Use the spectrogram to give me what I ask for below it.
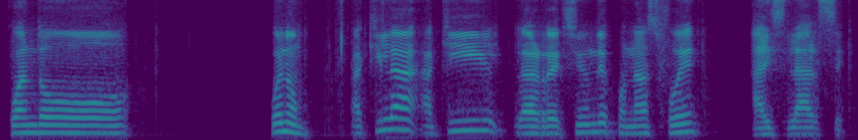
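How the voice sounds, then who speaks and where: In a church hall, a man with a high-ish, slow, somewhat bright voice that sounds clear and resonant preaches a conversational sermon. He repeats phrases and asks the congregation to agree with him.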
